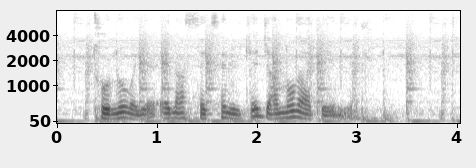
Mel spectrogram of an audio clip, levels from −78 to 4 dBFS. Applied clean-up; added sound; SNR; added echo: none; Drum kit; 13 dB; reverberation time 1.5 s.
